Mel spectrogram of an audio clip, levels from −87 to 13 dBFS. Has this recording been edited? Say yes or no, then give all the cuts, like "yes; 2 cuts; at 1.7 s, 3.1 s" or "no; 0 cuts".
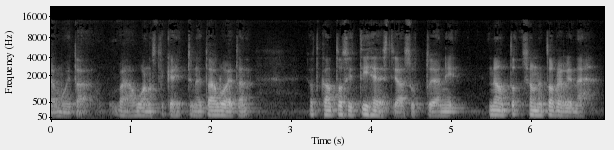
no; 0 cuts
